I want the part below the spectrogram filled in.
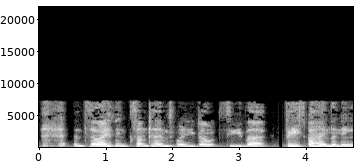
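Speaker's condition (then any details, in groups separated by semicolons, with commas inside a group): Cerebral palsy; congenital, manual wheelchair most of early life, first power wheelchair at 14, therapist and parents decided; uses standing power wheelchair for independent standing, replacing standing frame needing transfer by helper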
